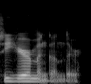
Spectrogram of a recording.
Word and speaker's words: Jörmungandr: So it's Jörmungandr.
